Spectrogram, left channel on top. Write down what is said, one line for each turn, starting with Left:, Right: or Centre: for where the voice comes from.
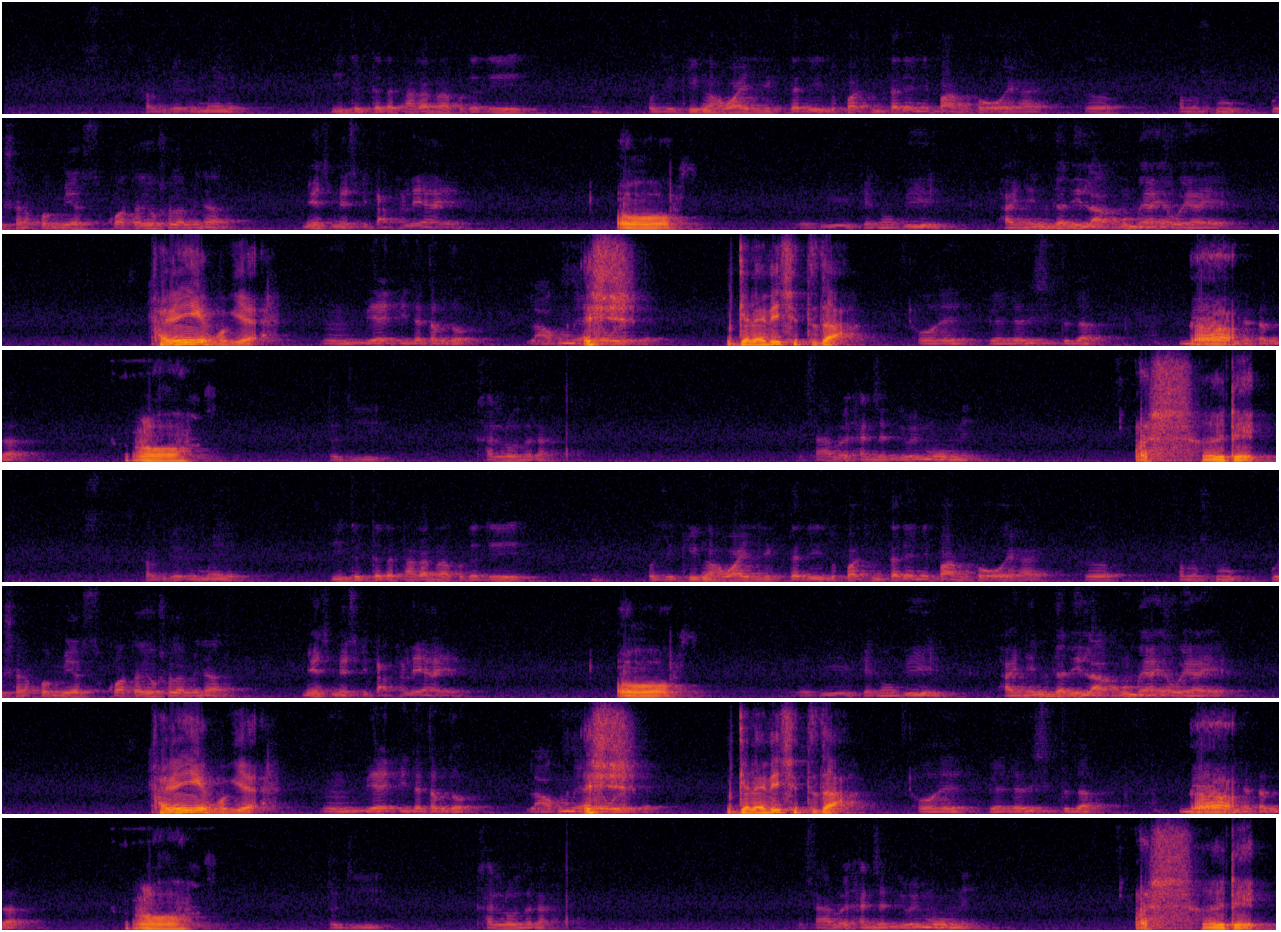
Right: ꯑꯁ ꯈꯪꯗꯦꯅꯦ ꯃꯣꯏ ꯌꯨꯇ꯭ꯕꯇꯒ ꯊꯥꯒꯠꯅꯔꯛꯄꯗꯗꯤ ꯍꯧꯖꯤꯛꯀꯤ ꯉꯍꯋꯥꯏ ꯂꯤꯛꯇꯗꯤ ꯂꯨꯄꯥ ꯂꯤꯁꯤꯡ ꯇꯔꯦꯠ ꯅꯤꯄꯥꯜꯃꯨꯛ ꯑꯣꯏ ꯍꯥꯏ ꯑꯗꯣ ꯁꯨꯝ ꯁꯨꯝ ꯎꯏꯁꯜꯂꯛꯄ ꯃꯦꯠꯁ ꯀ꯭ꯋꯥꯇꯔ ꯌꯧꯁꯜꯂꯂꯝꯃꯤꯅ ꯃꯦꯠꯁ ꯃꯦꯠꯁꯀꯤ ꯇꯥꯡꯈꯠꯂꯛꯑꯦ ꯍꯥꯏꯌꯦ
Left: ꯑꯣ
Right: ꯑꯗꯒꯤ ꯀꯩꯅꯣꯒꯤ ꯐꯥꯏꯅꯦꯟ ꯒꯥꯗꯤ ꯂꯥꯛ ꯑꯍꯨꯝ ꯃꯌꯥ ꯌꯧꯋꯦ ꯍꯥꯏꯌꯦ
Left: ꯐꯥꯏꯅꯦꯟ ꯌꯦꯡꯕꯒꯤ
Right: ꯎꯝ ꯚꯤ ꯑꯥꯏ ꯄꯤ ꯅꯠꯇꯕꯗꯣ ꯂꯥꯛ ꯑꯍꯨꯝ ꯃꯌꯥ
Left: ꯏꯁ
Right: ꯌꯧꯋꯦ
Left: ꯒꯦꯂꯔꯤ ꯁꯤꯠꯇꯨꯗ
Right: ꯍꯣꯏꯍꯣꯏ ꯒꯦꯂꯔꯤ ꯁꯤꯠꯇꯨꯗ ꯚꯤ ꯑꯥꯏ
Left: ꯑ
Right: ꯄꯤꯒꯤ ꯅꯠꯇꯕꯗ
Left: ꯑꯣ
Right: ꯑꯗꯨꯗꯤ ꯈꯜꯂꯣꯗꯅ ꯄꯩꯁꯥ ꯂꯣꯏ ꯍꯟꯖꯤꯟꯈꯤꯕꯒꯤ ꯃꯑꯣꯡꯅꯤ
Left: ꯑꯁ ꯈꯪꯗꯦ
